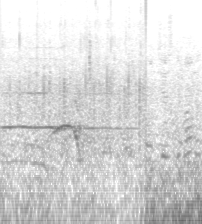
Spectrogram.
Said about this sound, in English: let's give a round of applause for the ladies in red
